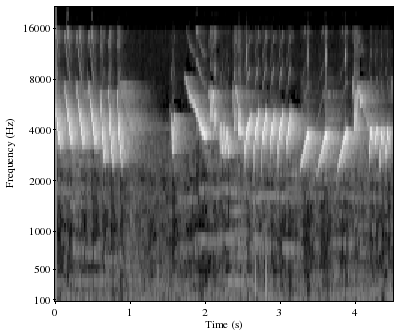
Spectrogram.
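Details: Yellow-fronted canary song used as training material for other songbirds: fast bright phrases of rapid repeated downslurred notes, trills alternating with sweeping whistles, high-pitched and continuous.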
